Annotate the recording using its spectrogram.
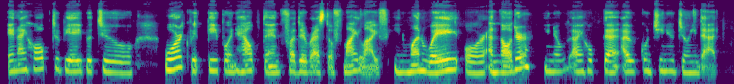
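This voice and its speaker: A woman with a Brazilian Portuguese accent at a fairly slow pace, in a very clean recording with a silent background and a dry, close sound with no echo. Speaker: doctor. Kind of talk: talk to a club meeting. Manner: halting.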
